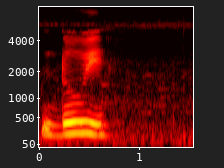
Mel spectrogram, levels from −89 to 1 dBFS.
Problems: constant background noise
